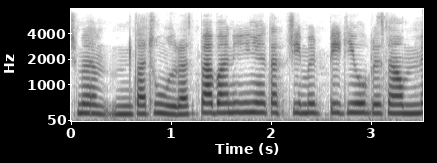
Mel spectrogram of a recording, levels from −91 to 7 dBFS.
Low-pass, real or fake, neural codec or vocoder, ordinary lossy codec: 7.2 kHz; fake; autoencoder, 22.05 kHz, a latent of 192 numbers a frame, VITS, trained on many speakers; AAC, 48 kbps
